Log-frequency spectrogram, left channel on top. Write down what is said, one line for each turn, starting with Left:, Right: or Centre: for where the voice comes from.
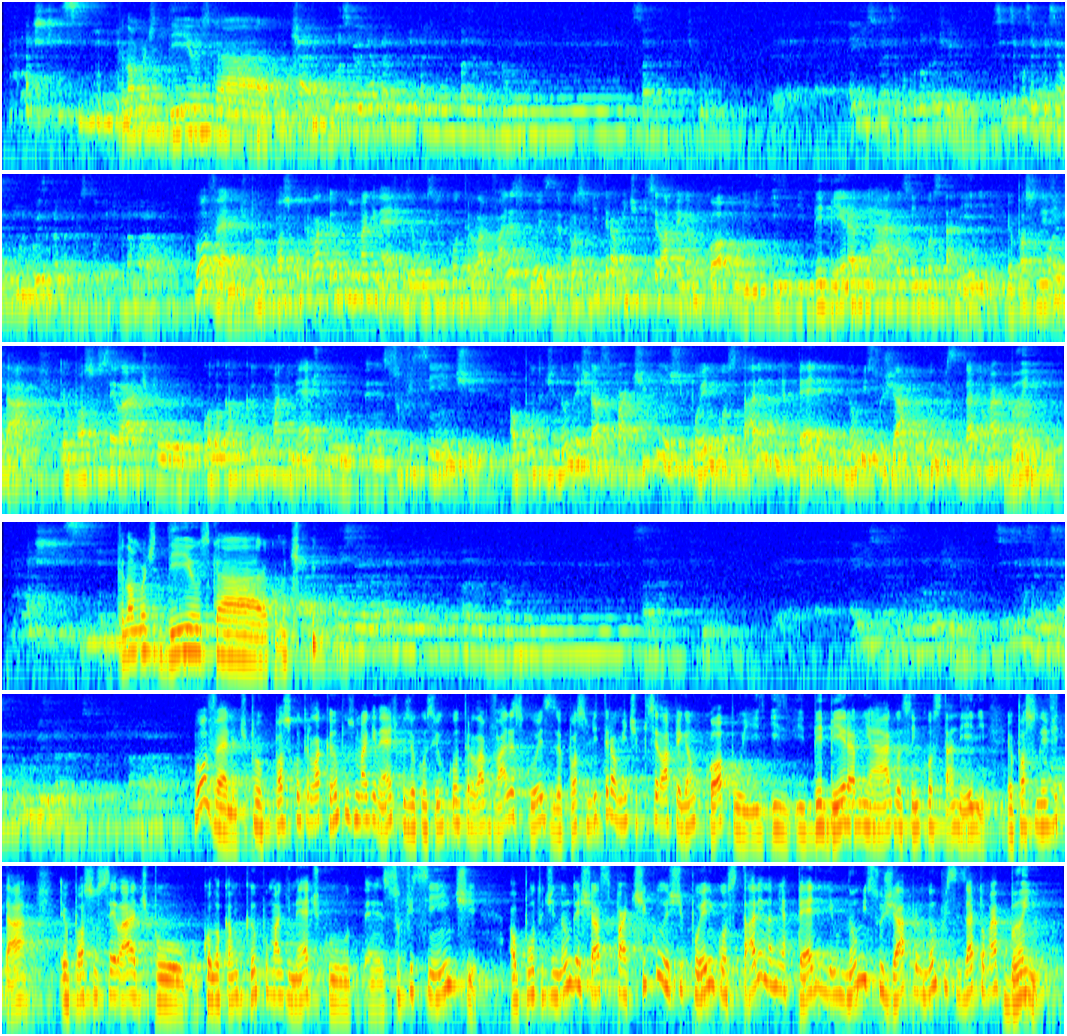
Left: Acho que sim.
Right: Pelo amor de Deus, cara. Como é que.
Left: Cara, você olhar pra mim, eu ia estar girando, fazendo vrum, sabe? Tipo, é é isso, essa é a conclusão que eu chego. Você, você consegue pensar em alguma coisa pra fazer com esse poder, tipo, na moral?
Right: Pô, velho, tipo, eu posso controlar campos magnéticos, eu consigo controlar várias coisas, eu posso literalmente, sei lá, pegar um copo e, e- e beber a minha água sem encostar nele, eu posso levitar,
Left: Pode.
Right: eu posso, sei lá, tipo, colocar um campo magnético é, suficiente ao ponto de não deixar as partículas de poeira encostarem na minha pele e eu não me sujar para eu não precisar tomar banho.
